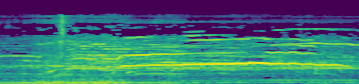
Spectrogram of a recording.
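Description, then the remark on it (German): A large crowd, many waving Ukrainian flags, cheers and shouts in a dense, steady roar as a man climbs a passing Russian wheeled armoured vehicle and waves the blue-yellow flag. Scattered whoops and a sustained whining tone run underneath for the full few seconds. “Die Menge jubelt.”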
